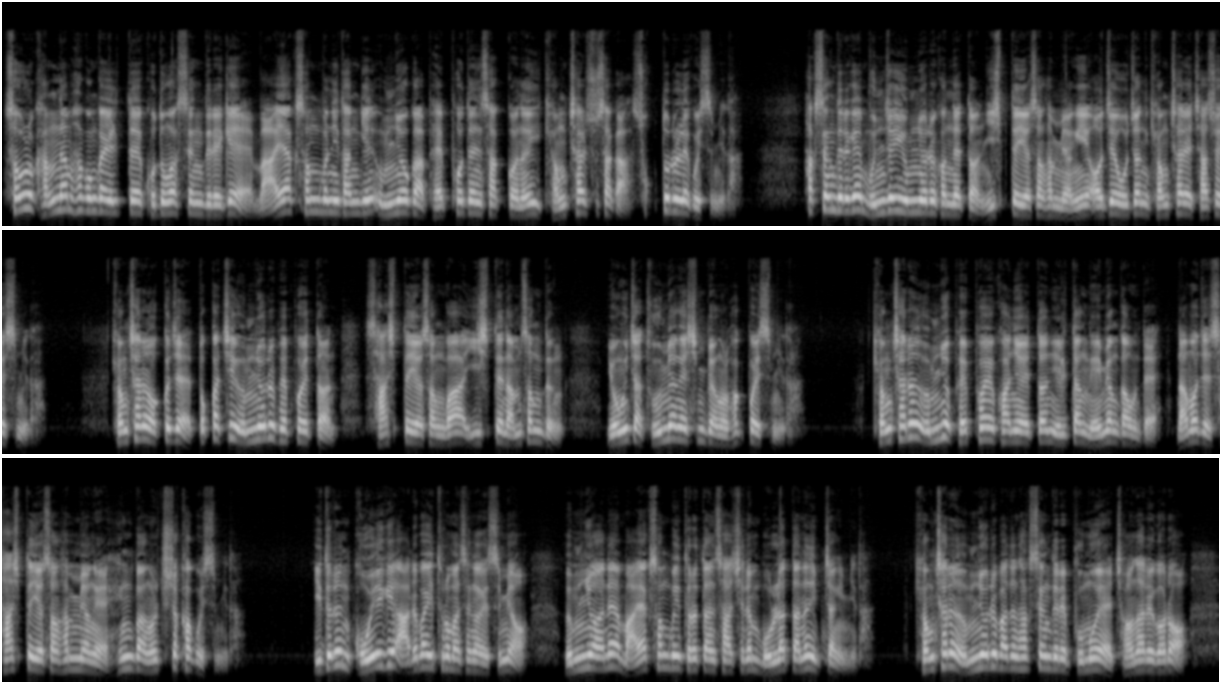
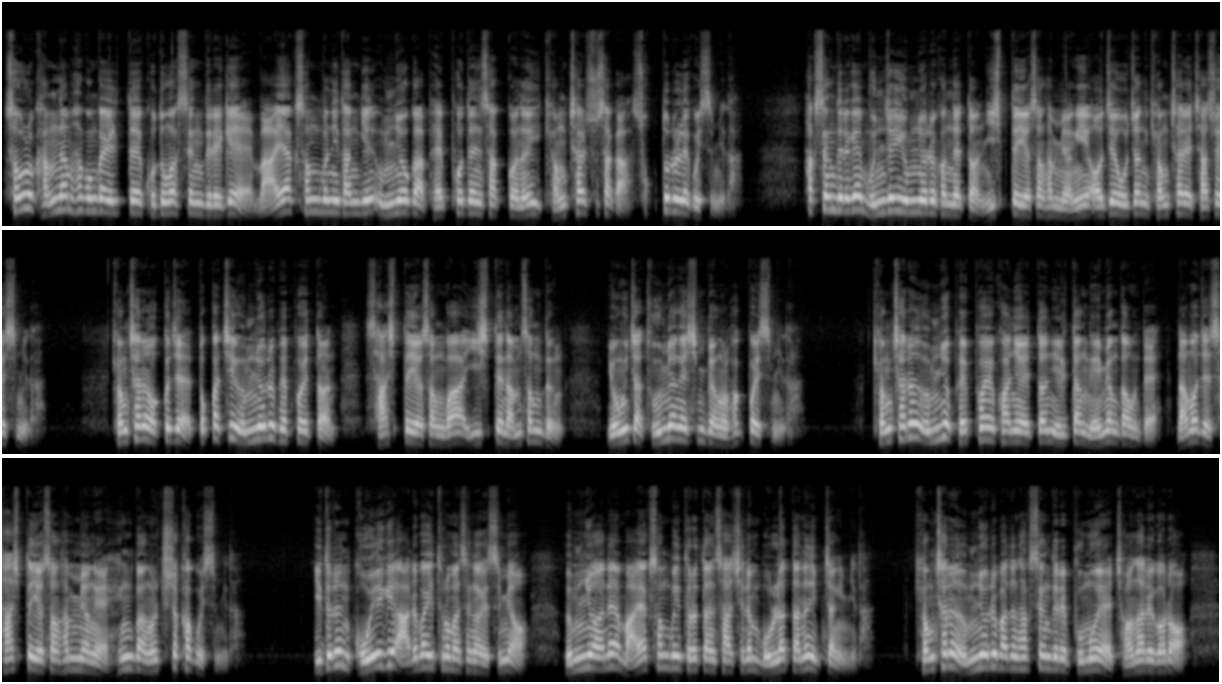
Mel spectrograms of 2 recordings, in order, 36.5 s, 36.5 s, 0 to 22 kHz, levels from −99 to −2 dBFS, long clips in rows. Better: neither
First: thin; somewhat; fading below 300 Hz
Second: thin; somewhat; fading below 300 Hz

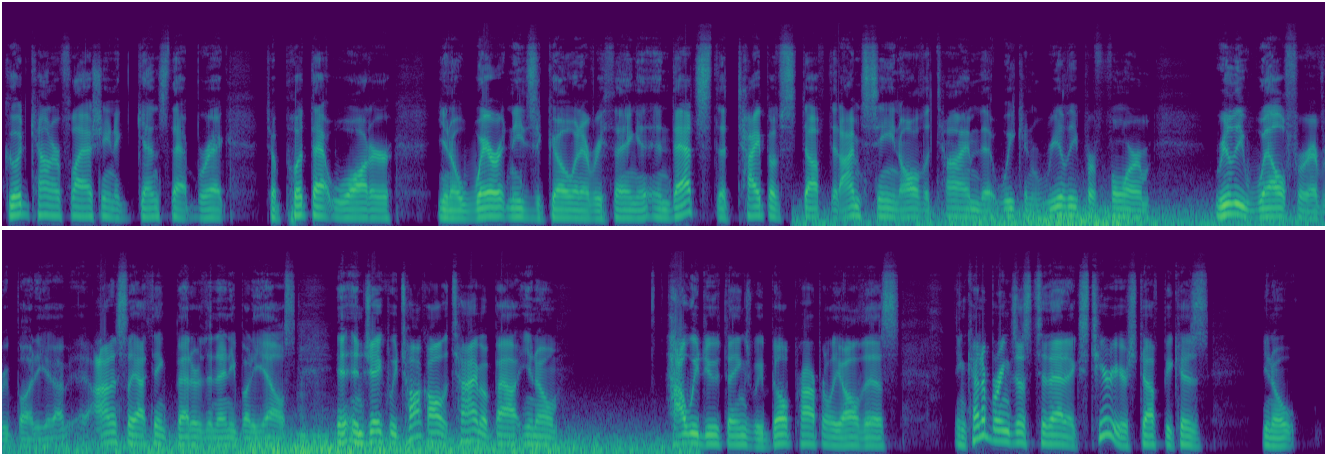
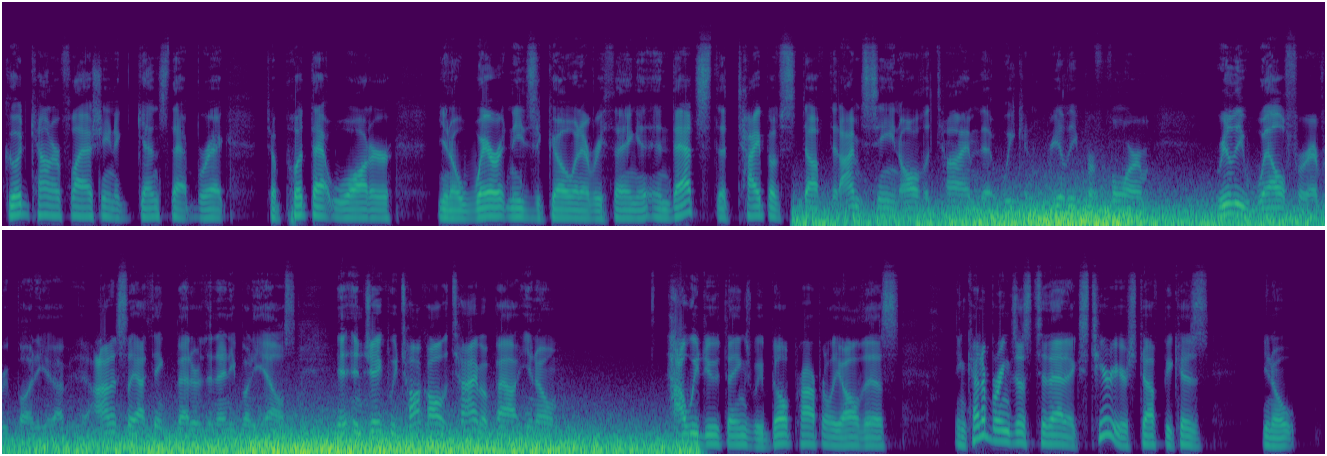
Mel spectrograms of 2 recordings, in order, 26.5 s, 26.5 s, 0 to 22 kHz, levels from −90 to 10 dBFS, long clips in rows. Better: first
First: wind noise on the microphone; occasional gusts; from 8 to 20 s; 20 dB below the speech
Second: wind noise on the microphone; heavy; from 8 to 20 s; 2 dB below the speech

